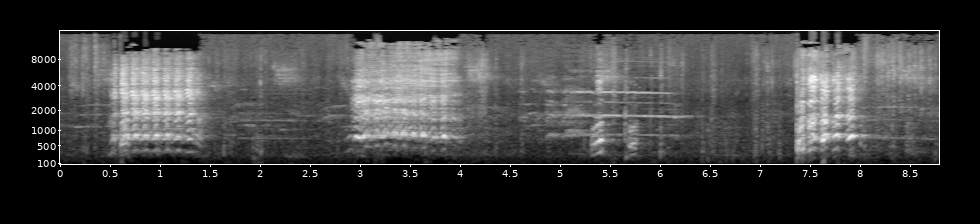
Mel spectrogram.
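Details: Goat bleating: three loud, wavering, tremulous bleats, each lasting about a second and spaced a few seconds apart, with softer short calls and faint whistled bird notes in between.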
